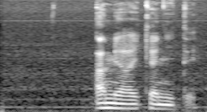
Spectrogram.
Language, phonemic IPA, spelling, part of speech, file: French, /a.me.ʁi.ka.ni.te/, américanité, noun, Fr-américanité.ogg
- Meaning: Americanness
